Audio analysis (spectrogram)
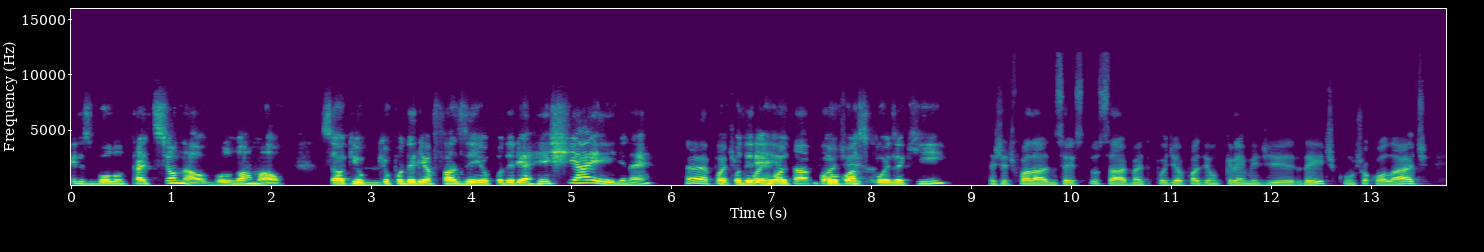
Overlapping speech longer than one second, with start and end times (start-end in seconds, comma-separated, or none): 6.5-7.9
